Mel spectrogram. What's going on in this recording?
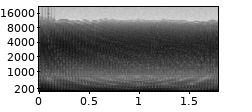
SYNTH BASS 0205
SYNTH SAW BASS
bass, saw, synth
